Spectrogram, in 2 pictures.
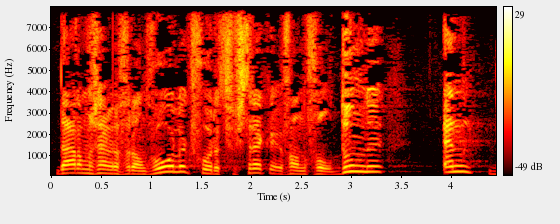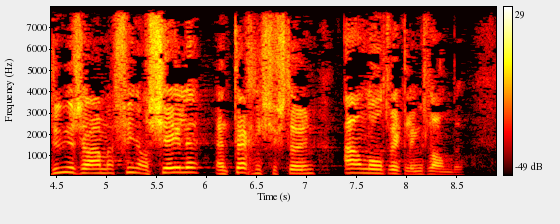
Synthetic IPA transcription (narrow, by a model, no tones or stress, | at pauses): daːɾɔmzɛjnʋəvərɑntʋʊːɹdələkfʊːrɦətfəɹstrɛkəvɑnvɔlˠdundə | ɛndyːrzaːməfinɑnʃejləɛntɛχnisəstøɥn | aːndəɔntʋɪkəlɪŋslɑndə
